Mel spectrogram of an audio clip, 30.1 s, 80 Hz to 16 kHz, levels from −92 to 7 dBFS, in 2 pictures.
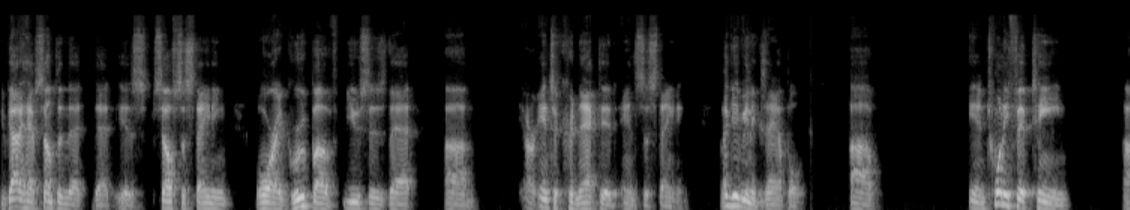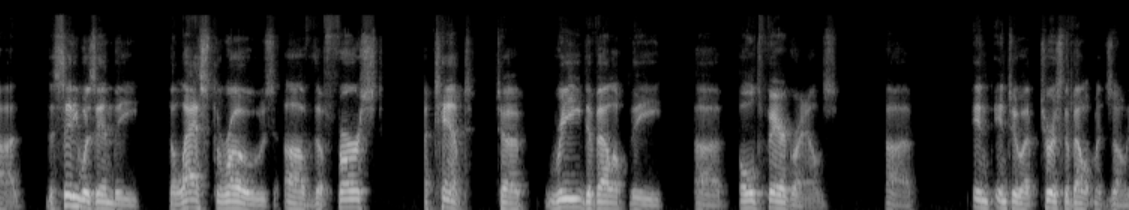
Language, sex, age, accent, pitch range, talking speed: English, male, 50-69, American, 95-130 Hz, 105 wpm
